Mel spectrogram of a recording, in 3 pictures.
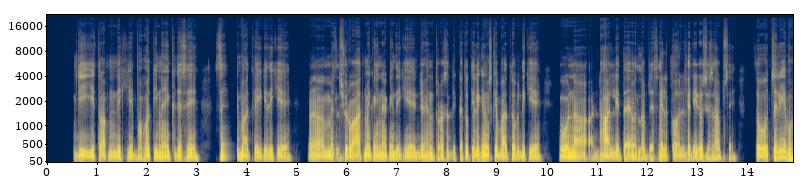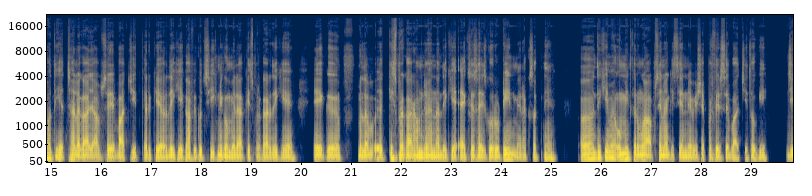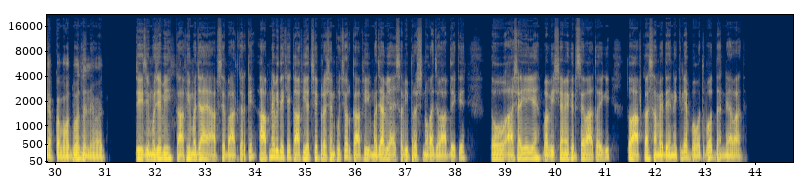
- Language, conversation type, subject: Hindi, podcast, रोज़ाना व्यायाम को अपनी दिनचर्या में बनाए रखने का सबसे अच्छा तरीका क्या है?
- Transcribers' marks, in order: sniff; in English: "एक्सरसाइज़"; in English: "रूटीन"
